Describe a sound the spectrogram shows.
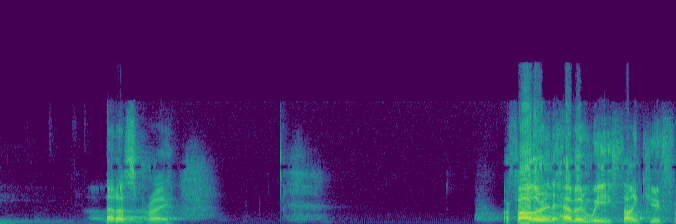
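A man reads out through a microphone in an echoing hall.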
